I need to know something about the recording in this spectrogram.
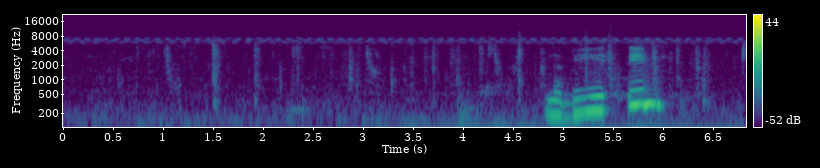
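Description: A puppy suckles noisily at a bottle.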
